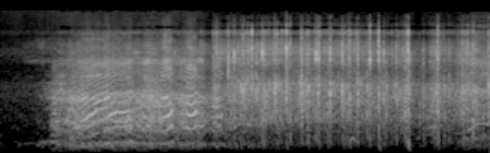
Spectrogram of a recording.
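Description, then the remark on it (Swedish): A crowd bursts into bright, rippling laughter that quickly blends into loud, sustained applause, many hands clapping densely for several seconds, full. “Nu tar vi en liten variant och det är ett härligt porlande skratt som övergår i en lika maffig applåd.”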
